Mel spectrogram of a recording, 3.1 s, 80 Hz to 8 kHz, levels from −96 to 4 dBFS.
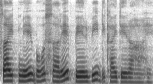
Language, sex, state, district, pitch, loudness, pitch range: Hindi, female, Arunachal Pradesh, Longding, 180 Hz, -17 LUFS, 165-195 Hz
